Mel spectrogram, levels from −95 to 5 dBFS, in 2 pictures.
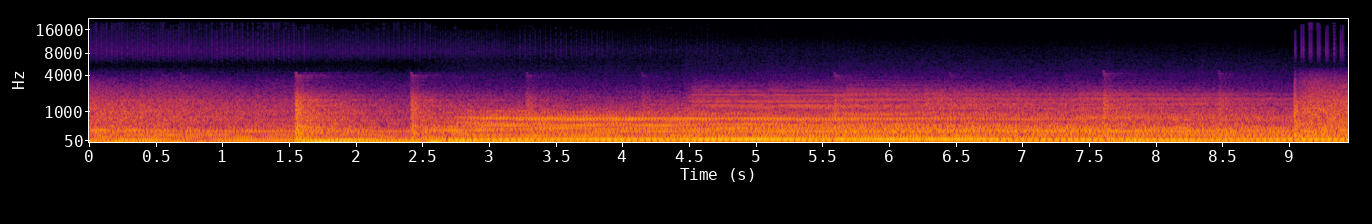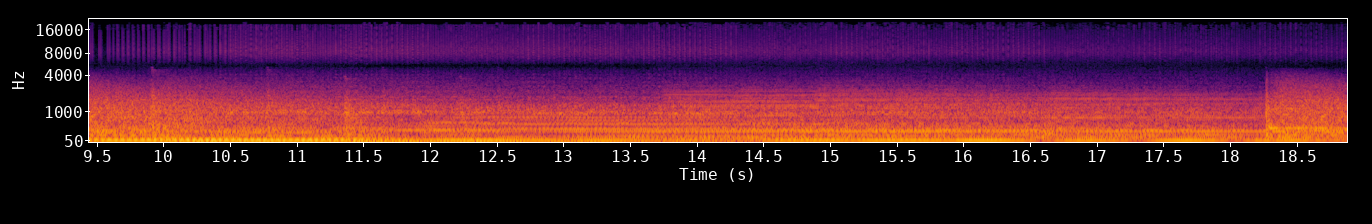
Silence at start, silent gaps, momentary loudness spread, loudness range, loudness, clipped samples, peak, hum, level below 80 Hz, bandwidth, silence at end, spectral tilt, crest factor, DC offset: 0 s; none; 5 LU; 4 LU; -18 LUFS; under 0.1%; -2 dBFS; none; -20 dBFS; 11 kHz; 0 s; -9 dB/octave; 14 dB; under 0.1%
